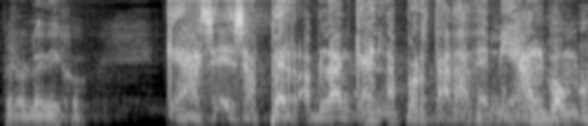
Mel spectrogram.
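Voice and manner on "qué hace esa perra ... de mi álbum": raspy, scraped-down voice. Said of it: "que me hable con esa voz".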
